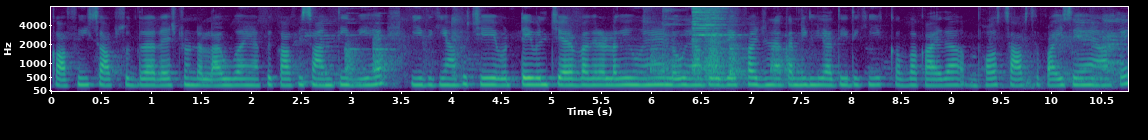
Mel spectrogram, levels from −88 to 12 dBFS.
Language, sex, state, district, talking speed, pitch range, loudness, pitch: Hindi, female, Chhattisgarh, Kabirdham, 250 wpm, 225-240 Hz, -27 LUFS, 230 Hz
